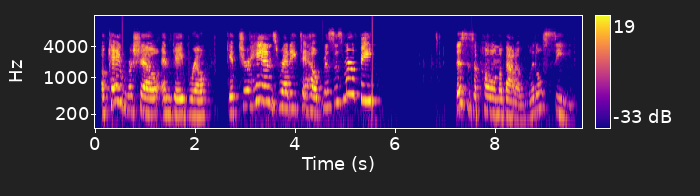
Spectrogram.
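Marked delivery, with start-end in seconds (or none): none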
